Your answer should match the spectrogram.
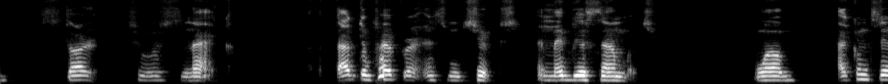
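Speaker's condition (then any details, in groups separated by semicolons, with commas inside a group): Cerebral palsy; takes deep breaths while speaking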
